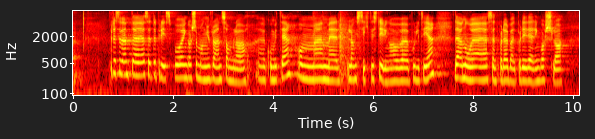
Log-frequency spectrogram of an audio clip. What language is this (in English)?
Norwegian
